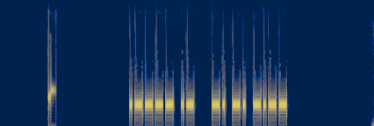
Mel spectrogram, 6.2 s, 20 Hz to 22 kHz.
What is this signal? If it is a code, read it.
Morse code, heard as a keyed tone, about 28 wpm, 700 Hz. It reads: 1A NNY
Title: Field Day Exchanges Encore - 28wpm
